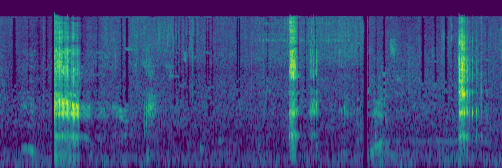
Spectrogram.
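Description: Three loud, deep belches with street background noise and brief talk; ordinary burping.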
